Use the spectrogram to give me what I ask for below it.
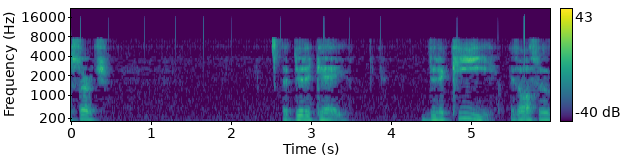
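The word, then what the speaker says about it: Didache: and do a search that did it gave did a key is also correct correct pronunciation or some people say died a key because they've never seen the word before look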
